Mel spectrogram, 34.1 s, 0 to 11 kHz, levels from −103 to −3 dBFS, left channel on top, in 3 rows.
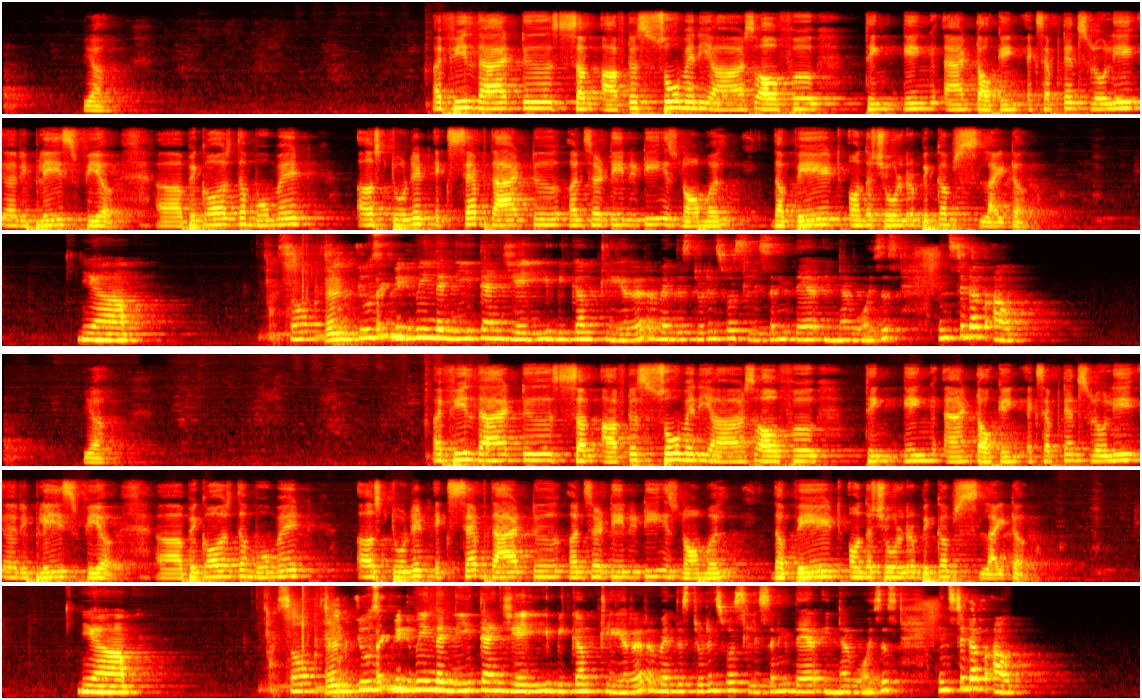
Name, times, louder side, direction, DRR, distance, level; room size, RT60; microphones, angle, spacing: voice 1, 4.3-8.3 8.6-14.4 14.9-18.7 19.1-21.6 25.6-25.7 26.0-26.3 32.0-32.1, equal, 5° left, 1.0 m, -25 dB
voice 2, 23.5-24.1 25.3-32.9, right 3 dB, 80° right, 1.2 m, -24 dB
24.0 x 9.1 x 6.1 m
head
